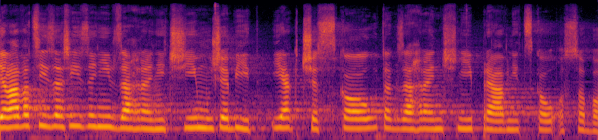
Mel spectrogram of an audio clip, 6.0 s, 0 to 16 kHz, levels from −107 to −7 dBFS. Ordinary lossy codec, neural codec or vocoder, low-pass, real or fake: AAC, 96 kbps; none; 14.4 kHz; real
